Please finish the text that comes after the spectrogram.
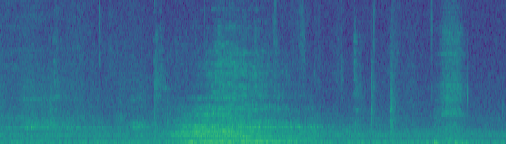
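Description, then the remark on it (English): A creature's deep, rumbling roar deep within the Underdark swells up and fades over a couple of seconds, sounding somewhat muffled against a low ambient background, with no one speaking. “Deep within the Underdark, you hear a roar.”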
